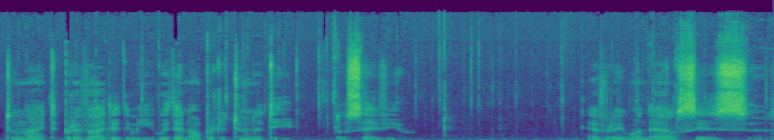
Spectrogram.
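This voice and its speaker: Man acting a low, gravelly vampire nobleman. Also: a little hiss or hum, full character voice. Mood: grave, hushed. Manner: formal, archaic, softly spoken. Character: gentle, sorrowful young vampire nobleman, secretly merciful. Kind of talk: ASMR fantasy roleplay.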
